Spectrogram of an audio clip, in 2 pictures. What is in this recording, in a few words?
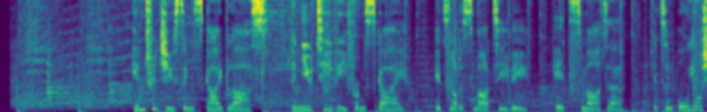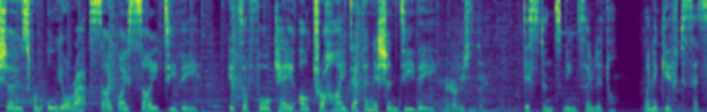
Commercial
